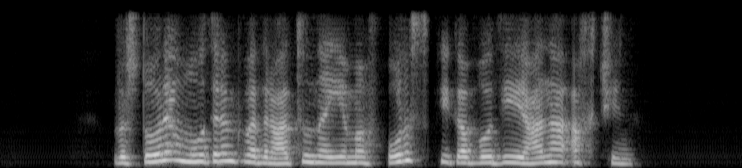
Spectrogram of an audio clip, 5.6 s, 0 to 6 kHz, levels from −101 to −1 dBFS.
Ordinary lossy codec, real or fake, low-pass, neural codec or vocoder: none; fake; 5.4 kHz; codec, 16 kHz, 0.7 kbps, FocalCodec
